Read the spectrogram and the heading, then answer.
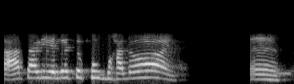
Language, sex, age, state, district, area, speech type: Bengali, female, 45-60, West Bengal, Darjeeling, rural, conversation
